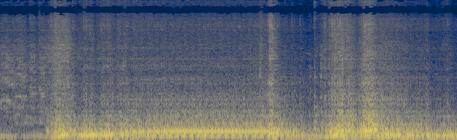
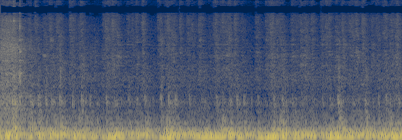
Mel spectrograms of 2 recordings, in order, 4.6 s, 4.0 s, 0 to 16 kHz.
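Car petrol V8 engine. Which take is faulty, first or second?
first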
